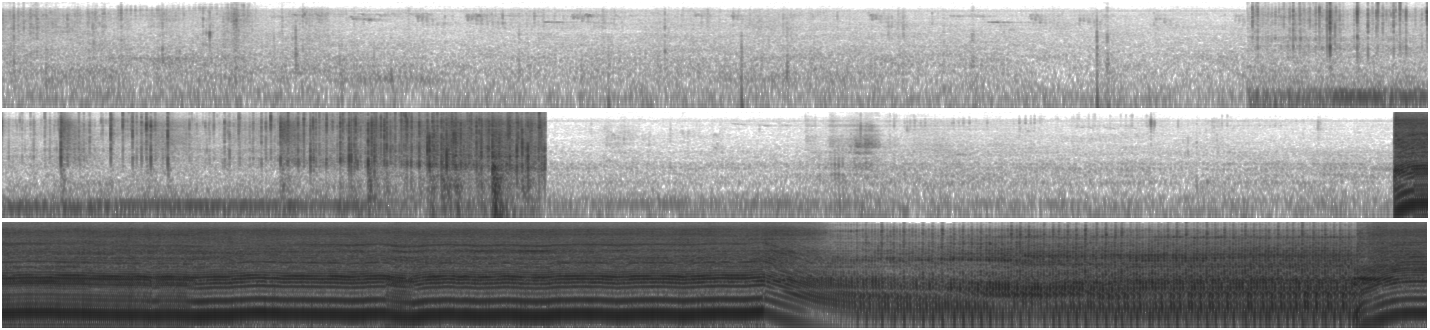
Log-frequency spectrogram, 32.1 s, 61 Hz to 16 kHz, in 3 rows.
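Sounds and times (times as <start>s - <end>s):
branches snapping and tearing: 0.0s - 2.3s, 9.4s - 14.8s, 21.2s - 32.0s
tree trunk cracking: 9.4s - 14.8s, 21.2s - 32.0s
tree trunk hitting ground: 9.4s - 14.8s, 22.4s - 32.0s.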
